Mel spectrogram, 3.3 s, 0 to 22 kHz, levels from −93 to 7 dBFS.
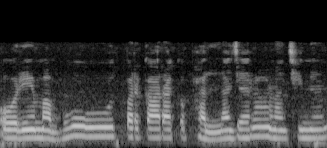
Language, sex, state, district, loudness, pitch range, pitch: Garhwali, female, Uttarakhand, Tehri Garhwal, -23 LUFS, 190-220 Hz, 195 Hz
